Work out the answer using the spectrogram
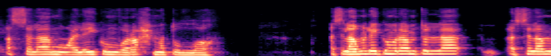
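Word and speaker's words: ورحمة الله: Again, lam is lam jalala, it's Allah, and it would be a thick sound. Wa rahmatullah. And ha in the middle and ha at the end are two different sounds.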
